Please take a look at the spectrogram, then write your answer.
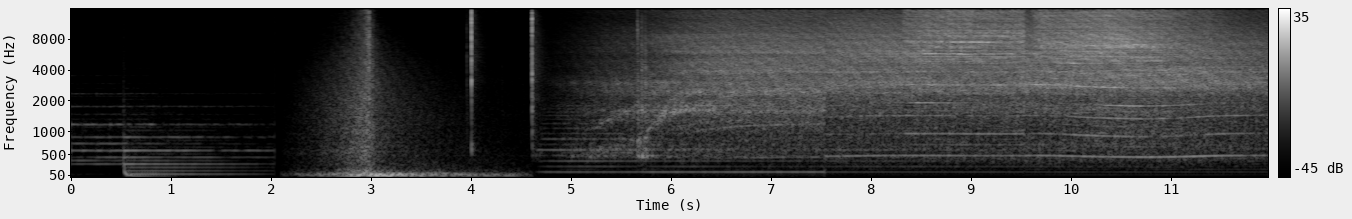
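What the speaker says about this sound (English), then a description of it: "Check out this powerful mini table saw." A compact mini table saw spins up and cuts through wood, with a rising and falling whine, a loud burst of cutting noise, a brief stop, then the motor running on steadily with a high hum, with no talking.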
